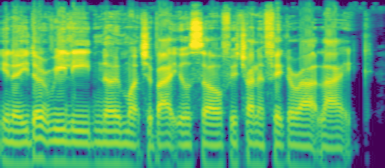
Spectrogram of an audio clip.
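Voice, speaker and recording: A male podcast host asks open questions in a relaxed, encouraging way, filling pauses with "mm" and checking in with "right?". His voice is very deep and recorded dry and close. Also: smooth, no room sound. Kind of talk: casual interview.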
